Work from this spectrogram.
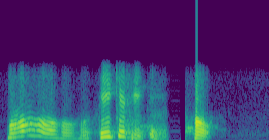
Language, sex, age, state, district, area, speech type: Marathi, female, 30-45, Maharashtra, Buldhana, rural, conversation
